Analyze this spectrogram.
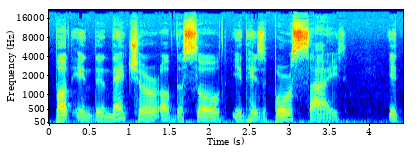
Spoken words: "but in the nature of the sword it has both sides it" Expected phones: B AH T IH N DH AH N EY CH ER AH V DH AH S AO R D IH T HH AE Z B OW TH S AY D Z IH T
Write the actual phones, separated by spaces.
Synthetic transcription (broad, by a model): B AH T IH N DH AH N EY CH ER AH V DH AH S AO L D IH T HH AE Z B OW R S AY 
